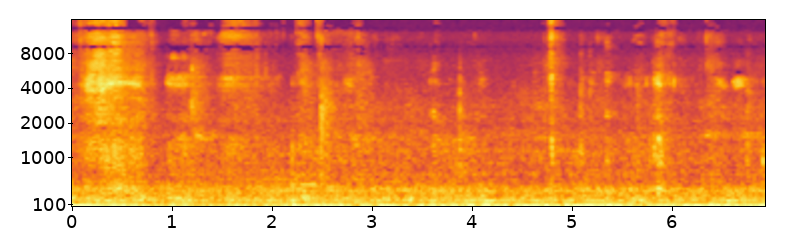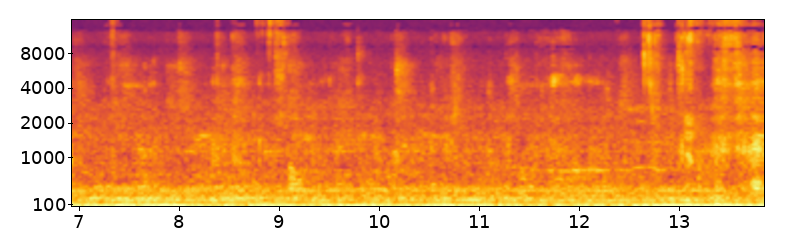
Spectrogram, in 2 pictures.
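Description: A man chews food with wet, smacking sounds close to the microphone.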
